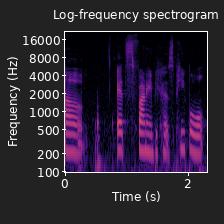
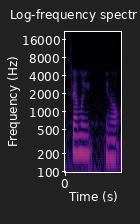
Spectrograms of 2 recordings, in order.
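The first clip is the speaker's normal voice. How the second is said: ordinary talk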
